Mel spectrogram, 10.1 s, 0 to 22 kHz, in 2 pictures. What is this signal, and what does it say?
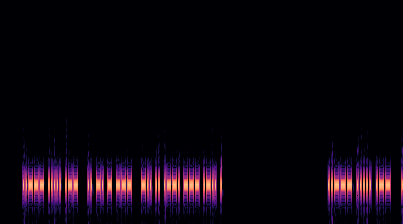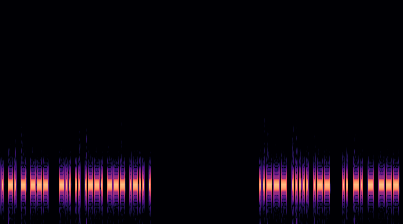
Morse code, heard as a keyed tone, about 58 wpm, 700 Hz. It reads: 25W INTO DIPOLE 25W INTO DIPOLE 25W INTO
